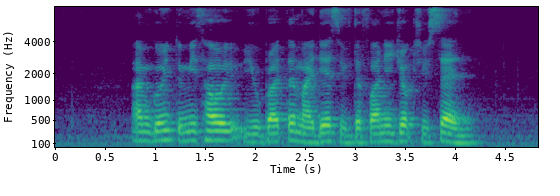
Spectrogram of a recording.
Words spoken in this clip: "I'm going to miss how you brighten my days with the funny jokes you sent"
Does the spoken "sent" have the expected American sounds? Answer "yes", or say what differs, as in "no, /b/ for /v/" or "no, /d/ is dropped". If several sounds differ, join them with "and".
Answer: no, /t/ is dropped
